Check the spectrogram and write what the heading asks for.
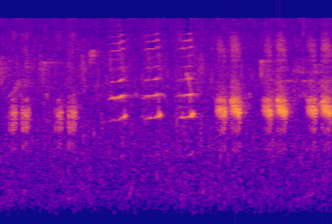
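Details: Hungry wagtail chicks in a nest hidden in spring foliage call as the parent brings insects caught over water: high, thin paired chirps repeated about twice a second, growing louder toward the end, over a faint hiss.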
